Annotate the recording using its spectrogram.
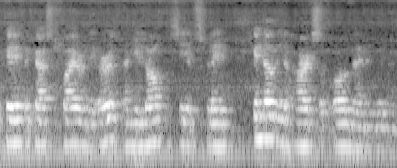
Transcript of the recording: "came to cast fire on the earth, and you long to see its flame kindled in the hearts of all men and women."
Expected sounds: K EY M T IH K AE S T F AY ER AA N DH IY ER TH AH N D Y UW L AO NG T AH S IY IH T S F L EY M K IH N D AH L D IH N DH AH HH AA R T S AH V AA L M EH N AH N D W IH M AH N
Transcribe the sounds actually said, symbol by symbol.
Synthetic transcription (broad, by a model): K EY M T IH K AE S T F AY ER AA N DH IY ER TH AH N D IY L AO NG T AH S IY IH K S P L EY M K IH N D AH L D IH N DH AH HH AA R T S AH V AA L M EH N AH N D W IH M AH N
